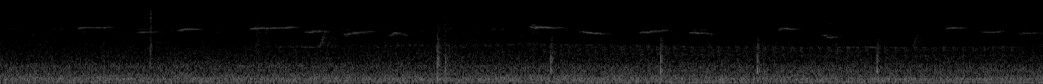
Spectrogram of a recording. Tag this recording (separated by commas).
cuckoo bird calling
